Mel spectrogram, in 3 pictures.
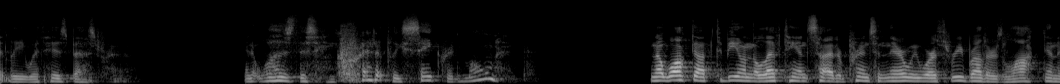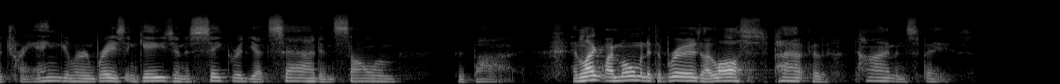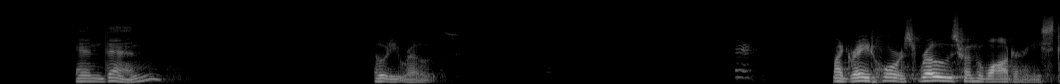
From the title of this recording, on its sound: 2019 Awareness Conference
